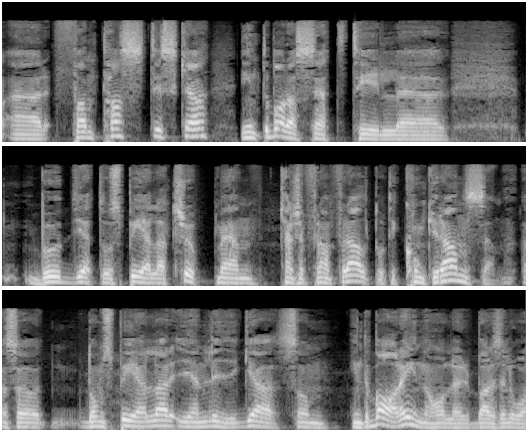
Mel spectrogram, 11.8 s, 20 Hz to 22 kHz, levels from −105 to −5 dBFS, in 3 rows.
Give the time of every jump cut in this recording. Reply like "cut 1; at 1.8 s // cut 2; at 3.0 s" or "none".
none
